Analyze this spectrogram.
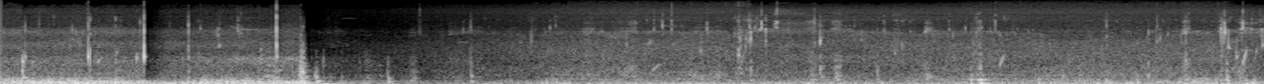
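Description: Choppy lake water lapping and sloshing against a camera held at the surface, with small splashes and drips. A heavy low rumble on the microphone drops away about two seconds in, leaving quieter, uneven lapping.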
